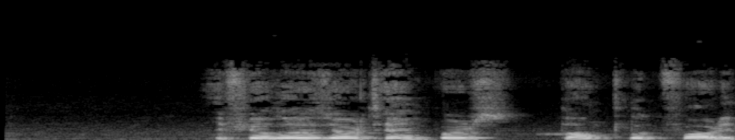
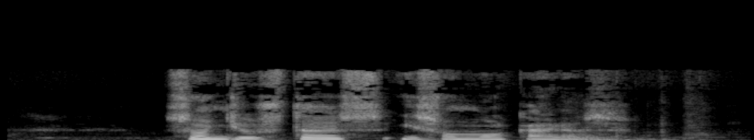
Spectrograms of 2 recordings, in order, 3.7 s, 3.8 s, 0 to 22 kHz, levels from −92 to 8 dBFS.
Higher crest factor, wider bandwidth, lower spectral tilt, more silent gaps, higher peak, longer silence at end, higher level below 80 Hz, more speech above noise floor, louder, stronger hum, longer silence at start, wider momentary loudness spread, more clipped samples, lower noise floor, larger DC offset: about the same, 14 dB vs 18 dB; about the same, 11.5 kHz vs 11.5 kHz; about the same, -5.5 dB/octave vs -4.5 dB/octave; neither; first, -4 dBFS vs -10 dBFS; second, 0 s vs 0.55 s; second, -68 dBFS vs -58 dBFS; about the same, 42 dB vs 43 dB; first, -19 LUFS vs -27 LUFS; neither; first, 1.1 s vs 0.85 s; about the same, 11 LU vs 12 LU; neither; second, -60 dBFS vs -70 dBFS; neither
